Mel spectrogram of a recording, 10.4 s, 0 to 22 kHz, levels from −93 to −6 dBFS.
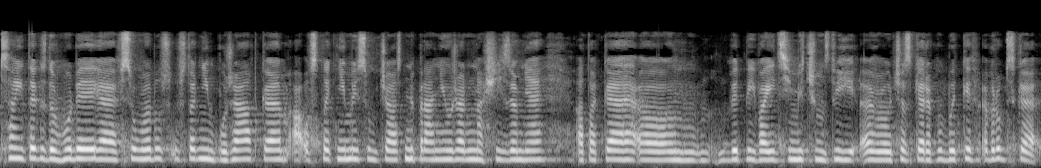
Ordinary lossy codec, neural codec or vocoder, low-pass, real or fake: AAC, 48 kbps; autoencoder, 22.05 kHz, a latent of 192 numbers a frame, VITS, trained on one speaker; 9.9 kHz; fake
